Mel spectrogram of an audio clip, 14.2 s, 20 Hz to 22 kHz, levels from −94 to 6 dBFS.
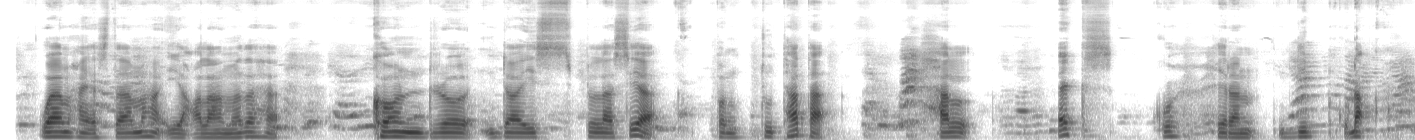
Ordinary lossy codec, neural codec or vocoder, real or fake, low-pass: none; none; real; none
